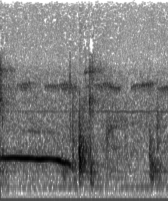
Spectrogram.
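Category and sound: animal, coyote howling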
